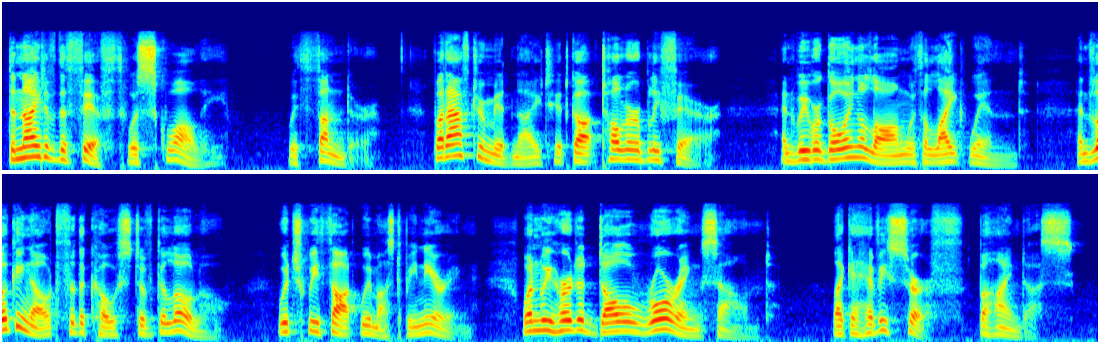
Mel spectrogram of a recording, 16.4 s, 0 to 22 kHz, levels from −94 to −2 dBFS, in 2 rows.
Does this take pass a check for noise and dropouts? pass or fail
pass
